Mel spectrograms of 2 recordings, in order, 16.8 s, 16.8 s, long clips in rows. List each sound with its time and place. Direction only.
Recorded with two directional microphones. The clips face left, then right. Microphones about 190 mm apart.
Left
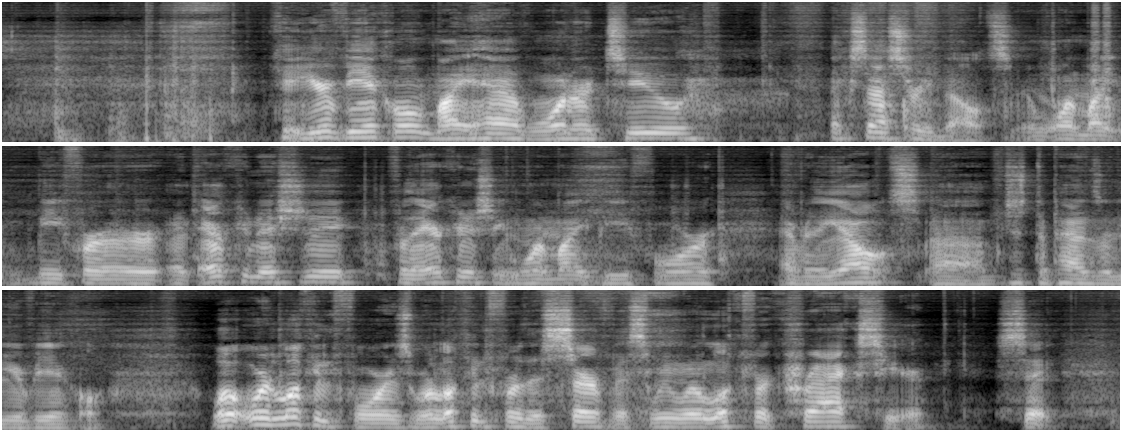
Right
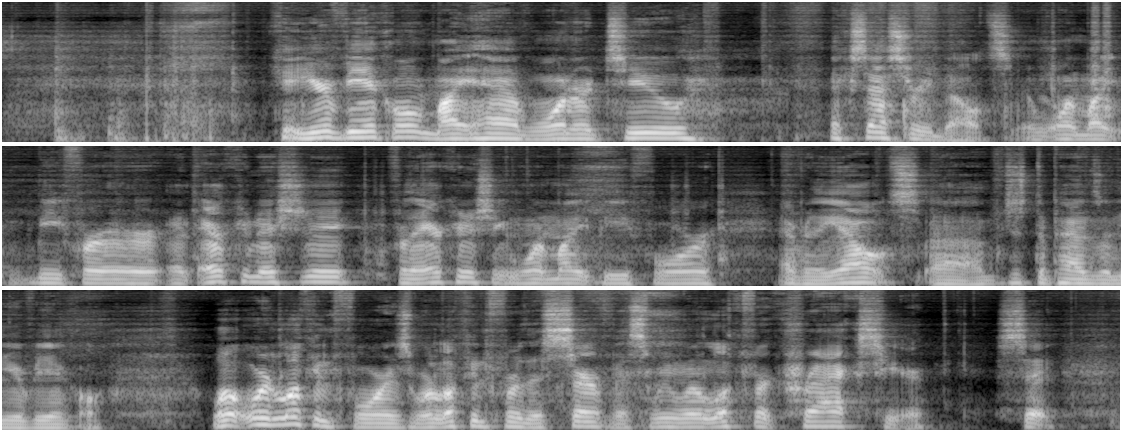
1.4 s speech: 20° right (ahead or behind)
12.2 s speech: 5° right (ahead or behind)
14.4 s speech: 5° left (ahead or behind)
15.7 s computer keyboard: centre (ahead or behind)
